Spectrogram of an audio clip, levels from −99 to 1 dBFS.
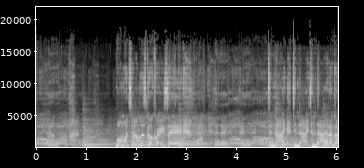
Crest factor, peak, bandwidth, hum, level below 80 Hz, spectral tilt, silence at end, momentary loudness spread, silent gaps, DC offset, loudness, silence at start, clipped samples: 18 dB; -2 dBFS; 18.5 kHz; none; -66 dBFS; -2 dB/octave; 0 s; 9 LU; none; under 0.1%; -19 LUFS; 0 s; under 0.1%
